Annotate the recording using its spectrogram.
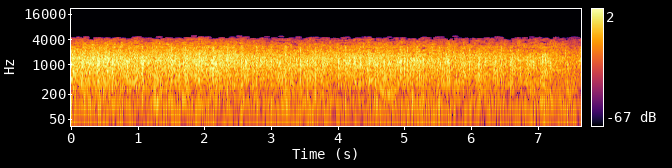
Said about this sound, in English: Now, ladies and gentlemen, I'd like to have all of these servicemen and women get up on their feet, and let's give them all a big Hollywood and breakfast applause.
